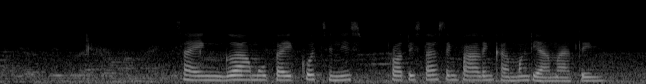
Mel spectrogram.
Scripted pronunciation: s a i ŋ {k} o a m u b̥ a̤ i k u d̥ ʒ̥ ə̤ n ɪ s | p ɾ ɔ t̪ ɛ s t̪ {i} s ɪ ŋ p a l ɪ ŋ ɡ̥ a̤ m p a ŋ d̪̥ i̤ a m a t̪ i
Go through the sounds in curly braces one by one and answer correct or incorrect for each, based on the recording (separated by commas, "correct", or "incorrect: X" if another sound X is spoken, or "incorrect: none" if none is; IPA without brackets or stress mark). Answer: incorrect: ɡ, incorrect: a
